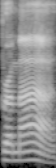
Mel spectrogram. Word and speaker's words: brahma: mix it up with brahma the first person in the universe first living being his name is brahma that's a long a brahma brahma that's a long a at the end this is brahma so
